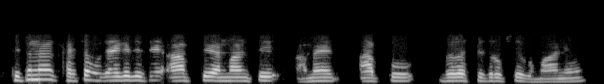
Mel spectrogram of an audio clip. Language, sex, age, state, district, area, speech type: Hindi, male, 45-60, Rajasthan, Karauli, rural, conversation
